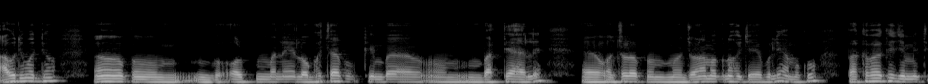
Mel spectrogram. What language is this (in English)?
Odia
